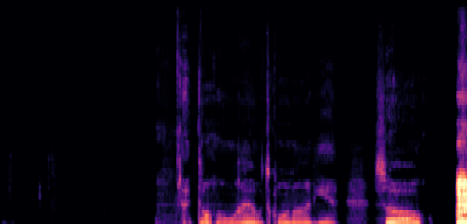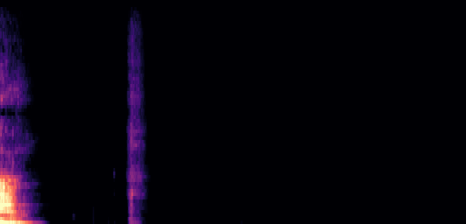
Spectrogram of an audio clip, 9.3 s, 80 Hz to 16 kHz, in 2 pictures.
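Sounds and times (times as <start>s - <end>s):
speech: 1.8s - 5.2s
person clearing throat: 4.6s - 5.2s.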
